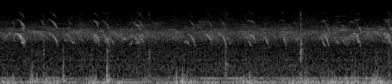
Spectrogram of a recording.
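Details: Many black Cochin bantam chicks peeping, quick high downslurred chirps in a dense chorus, with low hum, a faint steady tone and scattered taps.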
